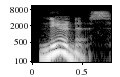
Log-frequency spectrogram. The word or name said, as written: nearness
